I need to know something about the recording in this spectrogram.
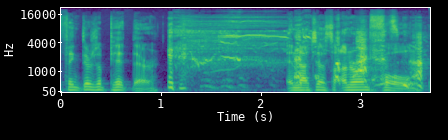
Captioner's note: laughs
